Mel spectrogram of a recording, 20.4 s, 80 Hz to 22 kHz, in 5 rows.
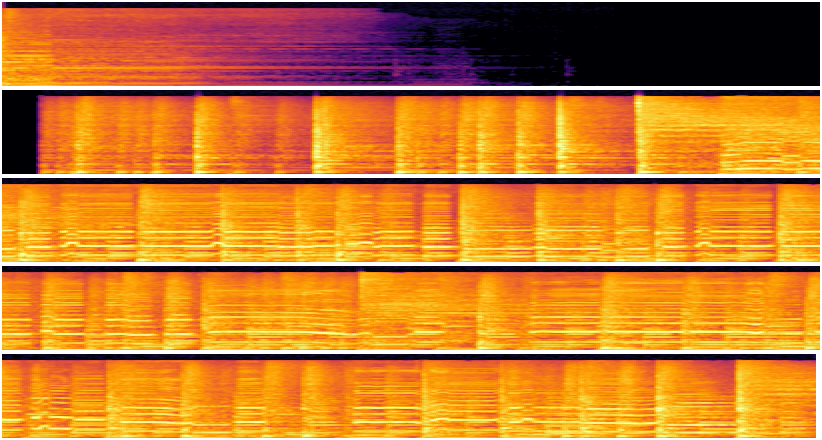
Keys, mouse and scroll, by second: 0.6 click, 1.4 click, 2.1 click, 4.4 click, 7.9 click, 8.7 b, 10.4 click, 11.7 click, 12.4 click, 12.9 click, 14.1 click, 15.4 click, 15.9 click, 18.1 click.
